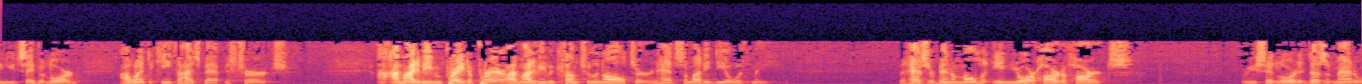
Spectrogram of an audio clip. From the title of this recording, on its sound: Ketha Heights Baptist Church ~ Live Broadcast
